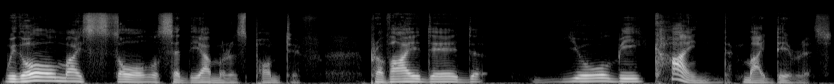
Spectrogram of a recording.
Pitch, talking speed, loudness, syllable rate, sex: 115 Hz, 95 wpm, -19 LUFS, 3.4 syllables/s, male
